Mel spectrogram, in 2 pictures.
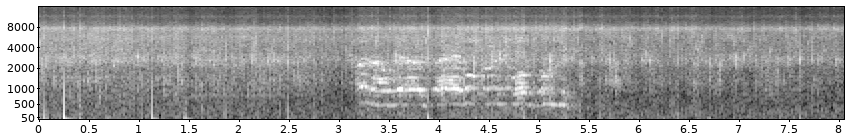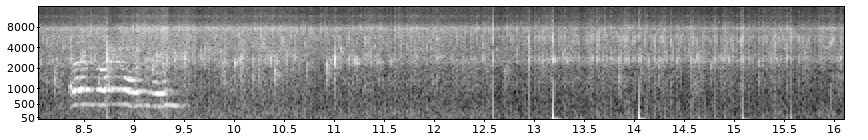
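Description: Banana-leaf-wrapped pomfret parcel sizzling in hot oil in a frying pan: a steady hiss with fine crackling.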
